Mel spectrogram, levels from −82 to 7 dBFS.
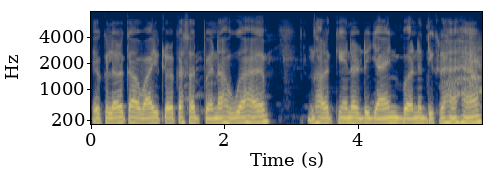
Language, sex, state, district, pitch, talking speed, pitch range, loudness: Hindi, male, Bihar, Patna, 130 Hz, 175 wpm, 130-135 Hz, -12 LUFS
